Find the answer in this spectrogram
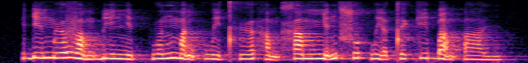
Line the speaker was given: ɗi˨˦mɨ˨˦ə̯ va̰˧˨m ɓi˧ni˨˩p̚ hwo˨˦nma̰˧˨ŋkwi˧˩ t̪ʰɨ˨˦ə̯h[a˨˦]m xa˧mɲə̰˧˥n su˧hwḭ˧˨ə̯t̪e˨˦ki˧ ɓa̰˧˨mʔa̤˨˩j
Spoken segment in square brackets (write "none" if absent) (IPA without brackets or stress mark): a̰˧˨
